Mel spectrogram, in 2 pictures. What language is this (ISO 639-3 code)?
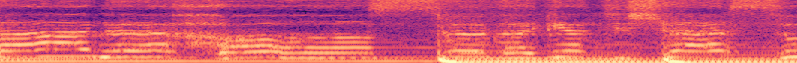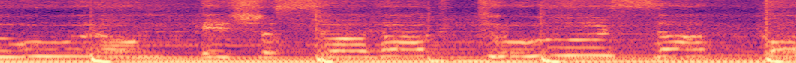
hun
